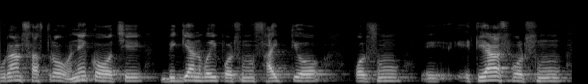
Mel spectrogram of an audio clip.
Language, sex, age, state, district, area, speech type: Odia, male, 45-60, Odisha, Kalahandi, rural, spontaneous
